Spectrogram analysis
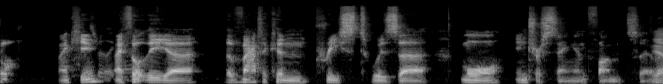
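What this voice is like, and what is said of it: Usual voice. Nothing is said of it.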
